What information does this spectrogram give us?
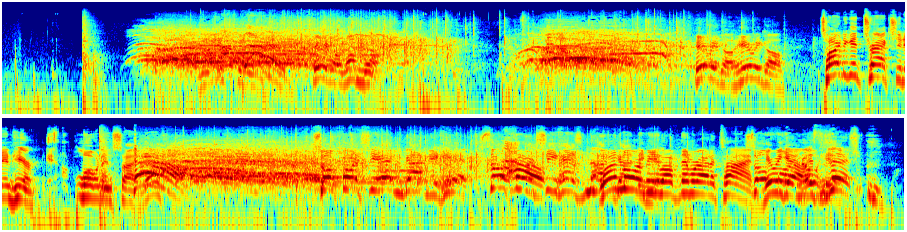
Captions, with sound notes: (audience clapping) Here we go, one more. Here we go, here we go. It's hard to get traction in here. Lawn inside. (audience cheering) So far she hadn't gotten a hit. So far she has not gotten a hit. One more, we are running out to time, here we go.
